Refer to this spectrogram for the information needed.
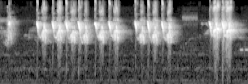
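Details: Brooding paddyfield pipit giving rapid runs of high chirped notes, two strings of about six notes each, then a louder, denser burst at the end; faint constant low hum underneath.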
